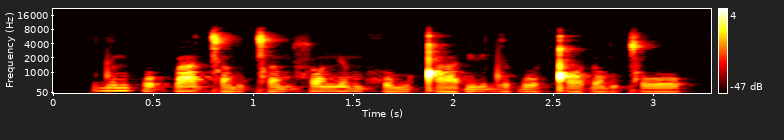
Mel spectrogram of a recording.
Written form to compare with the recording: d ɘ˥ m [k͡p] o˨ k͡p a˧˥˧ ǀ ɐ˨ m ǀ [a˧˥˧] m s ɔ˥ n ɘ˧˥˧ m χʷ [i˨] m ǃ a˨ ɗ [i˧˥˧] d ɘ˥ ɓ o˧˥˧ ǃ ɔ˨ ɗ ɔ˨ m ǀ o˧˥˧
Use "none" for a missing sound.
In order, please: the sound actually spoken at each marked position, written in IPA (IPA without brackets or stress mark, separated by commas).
k͡p, ɐ˧˥˧, i˨, i˧˥˧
